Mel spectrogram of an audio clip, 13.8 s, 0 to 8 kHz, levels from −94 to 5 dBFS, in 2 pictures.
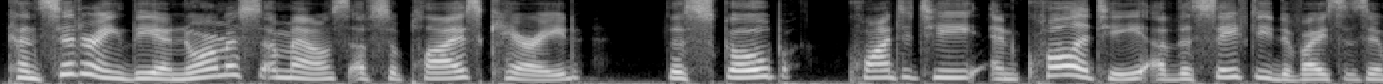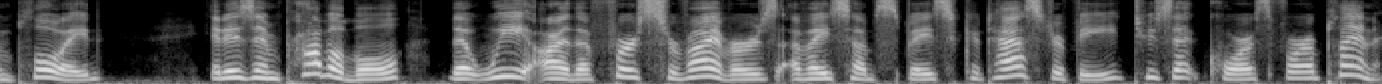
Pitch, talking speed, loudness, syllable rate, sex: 220 Hz, 155 wpm, -17 LUFS, 5.4 syllables/s, female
